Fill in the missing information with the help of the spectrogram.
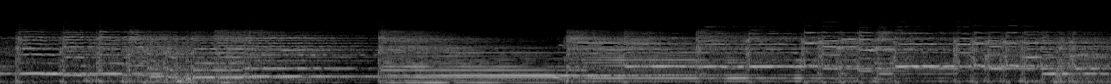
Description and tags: guitar mega samples pack five (23)
This is one is blues beat from my Hyper Mega Blues Pack .
This one is free .
You can check the rest of the bues samples here :
distorted, lead, lead-guitar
